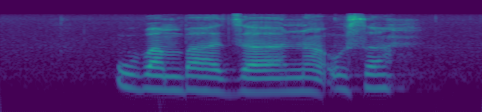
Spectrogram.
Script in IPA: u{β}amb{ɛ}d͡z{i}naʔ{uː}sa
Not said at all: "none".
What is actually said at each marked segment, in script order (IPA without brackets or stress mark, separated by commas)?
β, a, a, u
